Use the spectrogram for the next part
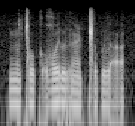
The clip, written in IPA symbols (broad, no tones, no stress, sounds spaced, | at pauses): n ũ ǀ o k ɔ̰ ʁʷ e ɾ ɯ r æ̃ː ʈ ǁ ə p ɯ l a̰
